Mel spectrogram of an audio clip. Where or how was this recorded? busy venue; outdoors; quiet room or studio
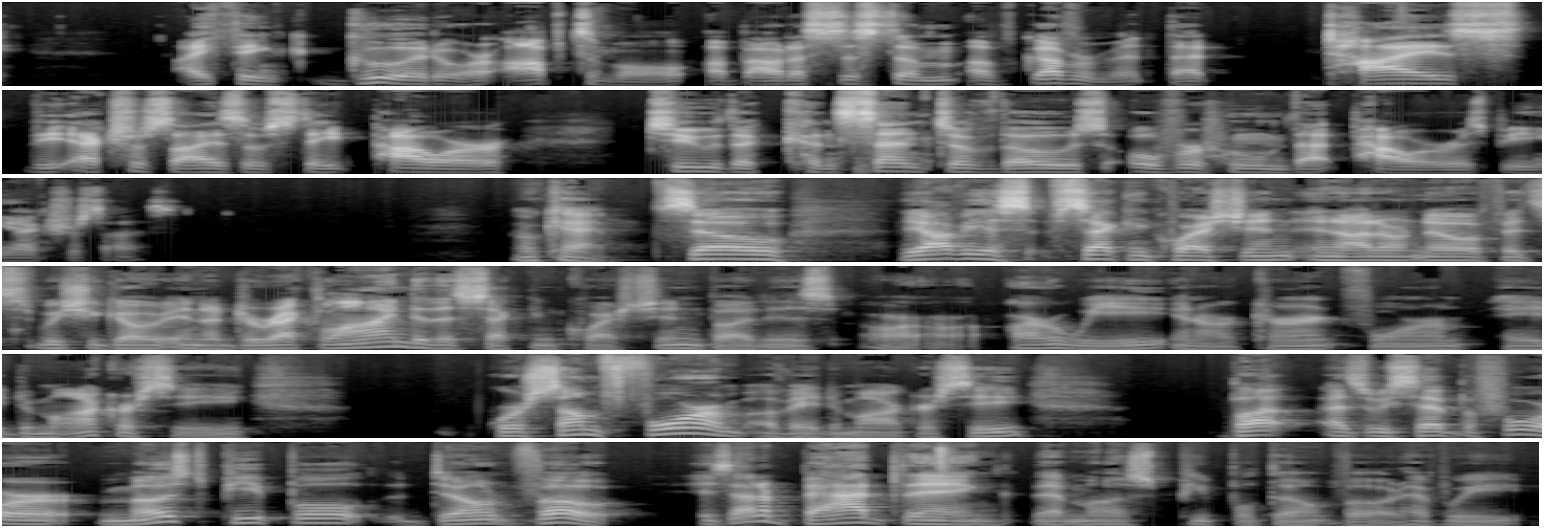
quiet room or studio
